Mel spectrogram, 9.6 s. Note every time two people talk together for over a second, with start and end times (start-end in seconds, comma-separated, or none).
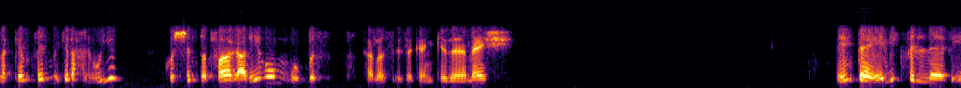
none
